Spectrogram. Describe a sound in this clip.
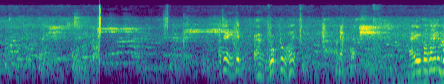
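Chickens cluck and squawk.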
